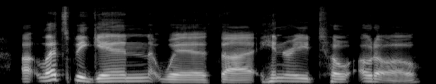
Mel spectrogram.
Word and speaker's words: To'oto'o: begin with uh Henry Toyota did I pronounce that correctly I think it's Henry Toto is what I've been taught it is Henry toot uh inside joke I've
